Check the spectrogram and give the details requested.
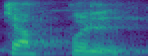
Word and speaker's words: tuple: Sometimes called tuple, T-U-P-L-E, tuple.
